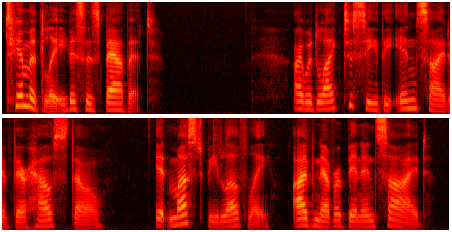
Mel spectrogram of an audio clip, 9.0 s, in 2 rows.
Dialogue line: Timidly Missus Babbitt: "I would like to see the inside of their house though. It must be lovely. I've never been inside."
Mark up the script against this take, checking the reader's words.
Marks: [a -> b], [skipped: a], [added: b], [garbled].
Timidly Missus Babbitt: "I would like to see the inside of their house though. It must be lovely. I've never been inside."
